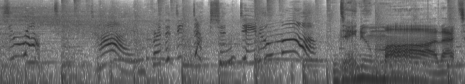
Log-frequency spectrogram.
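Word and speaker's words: dénouement: Time for the deduction denouement. Denouement, that's how that one's pronounced.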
